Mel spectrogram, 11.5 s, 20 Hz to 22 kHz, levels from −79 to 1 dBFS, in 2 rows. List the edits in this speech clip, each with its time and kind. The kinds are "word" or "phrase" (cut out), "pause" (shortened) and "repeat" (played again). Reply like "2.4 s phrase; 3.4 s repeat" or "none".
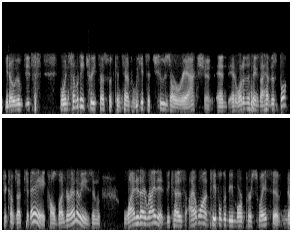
none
